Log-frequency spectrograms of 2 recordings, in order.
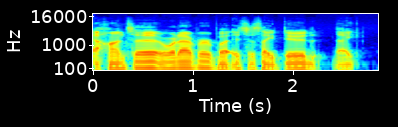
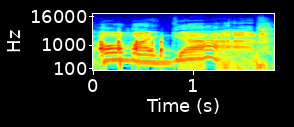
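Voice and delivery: much higher, louder, drawn-out disbelieving cry; shocked outburst; 8 dB louder, much slower than usual. Retold or imitated. Spotting a rider on a horse during season, retold as a loud stunned cry. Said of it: "I'm like".

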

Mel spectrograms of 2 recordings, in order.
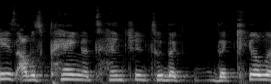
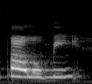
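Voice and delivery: high, louder, fervent voice of God calling; God pleading; 7 semitones higher, 4 dB louder than usual. Acted. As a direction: plead as God reaching out a hand. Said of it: "he's saying".

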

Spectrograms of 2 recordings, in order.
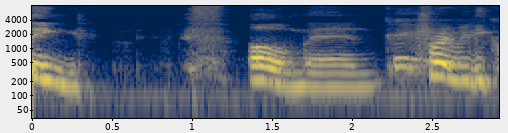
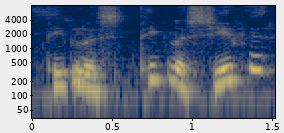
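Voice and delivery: Irish accent; 6 dB quieter than usual. Shown as a demonstration. Echoing friend's Irish accent attempt, Irish lilt. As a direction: copy the Irish lilt quietly, ending upward. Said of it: "that was my Irish accent".

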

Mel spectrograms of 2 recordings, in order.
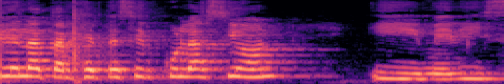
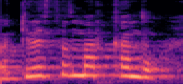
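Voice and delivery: higher, softer mock indignation; retold annoyed policeman; 5 semitones higher, 6 dB quieter than usual. Cop questions her phone call, mildly annoyed. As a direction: lightly imitate a cop demanding an answer. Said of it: "se enojó porque empecé a marcar".

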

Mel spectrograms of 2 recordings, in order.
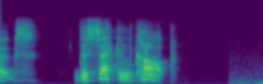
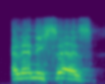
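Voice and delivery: ordinary delivery

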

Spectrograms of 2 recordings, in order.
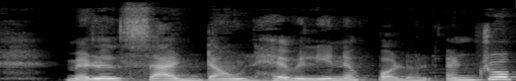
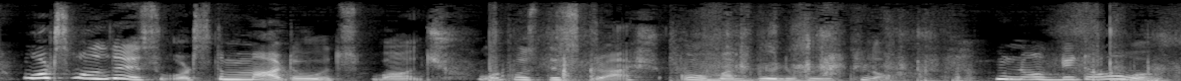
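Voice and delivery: flustered, cross exclamations; alarmed outburst; 4 semitones higher than usual. A narrator's reading. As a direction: burst in demanding what happened. Dame Grumble rushes in to a crash.

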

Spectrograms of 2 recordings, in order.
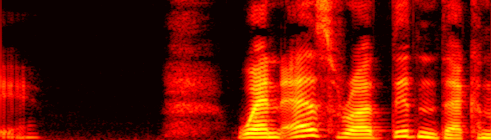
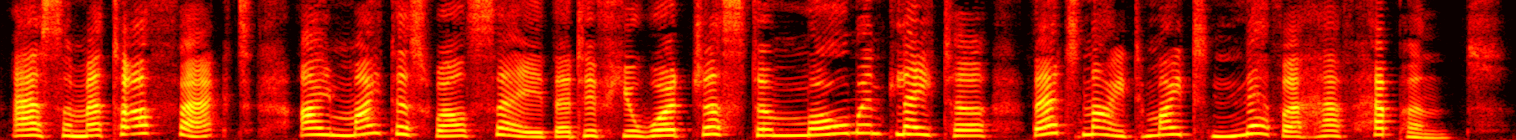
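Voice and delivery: high-pitched, emphatic argument; indignant Ezra; 8 semitones higher than usual. A narrator's reading. Man tells friend that night was chance, indignant. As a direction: press the point in a high voice.

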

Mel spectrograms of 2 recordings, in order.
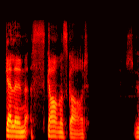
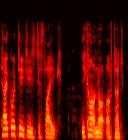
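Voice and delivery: usual speaking voice

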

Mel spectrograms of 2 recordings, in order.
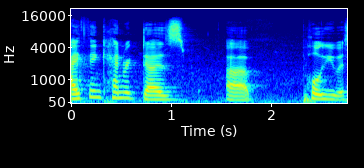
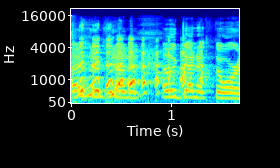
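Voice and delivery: talking through a big laugh; high, loud, giggling narration; 7 semitones higher, 11 dB louder than usual. Real, not acted.

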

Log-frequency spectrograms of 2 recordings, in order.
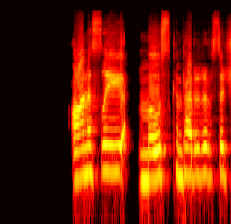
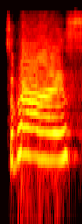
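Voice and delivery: excited shout; 9 semitones higher, 4 dB louder than usual. Acted. Friends arrive as surprise.

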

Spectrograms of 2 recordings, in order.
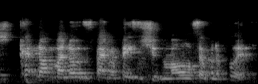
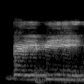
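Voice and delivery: higher, mock pimp croon; fake pimp voice; 6 semitones higher than usual. Host mocking wannabe pimps, pitched-up mock croon. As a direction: ham up a wannabe pimp's "Baby". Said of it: "you know, talking like this".

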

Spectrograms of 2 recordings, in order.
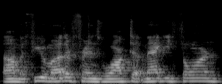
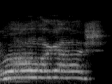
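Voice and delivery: much higher, slow, drawn-out shout of joy; going nuts; much slower than usual. Real, not acted. He goes nuts after the buzzer, shouting. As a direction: lose it with pure excitement. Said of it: "as I go nuts".

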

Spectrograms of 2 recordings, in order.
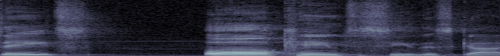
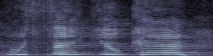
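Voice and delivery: crowd shouting back; 13 semitones higher, 7 dB louder than usual. Retold or imitated. Crowd answering Blondin.

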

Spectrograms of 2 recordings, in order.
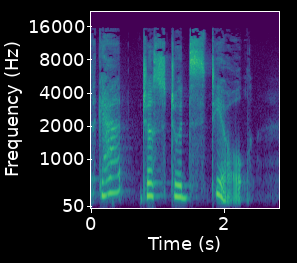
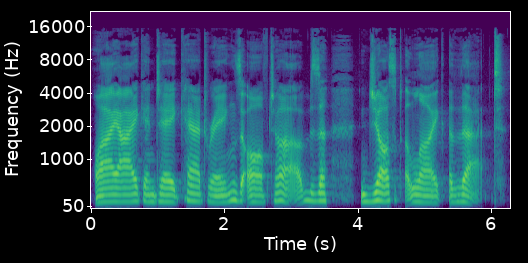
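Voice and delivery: low, slow cartoon cat voice; deep, leisurely show-off cat; boastful cat; 9 semitones lower, slower than usual. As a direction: brag slowly, deep and easy.

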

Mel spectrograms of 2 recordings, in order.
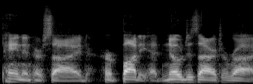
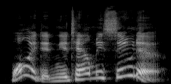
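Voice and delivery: put-on young heroine voice. Reshma worried question.

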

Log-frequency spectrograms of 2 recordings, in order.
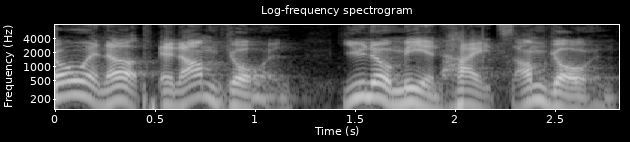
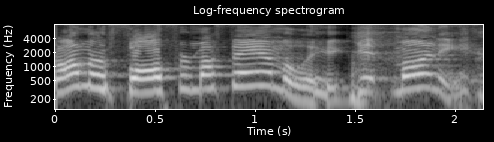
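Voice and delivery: much higher, giddy yelled joke; daredevil joking; 9 semitones higher than usual. Retold or imitated. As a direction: shout it as a reckless thrill-seeker. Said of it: "he's going".

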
